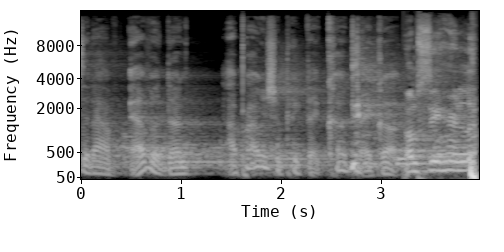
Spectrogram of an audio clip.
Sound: haha

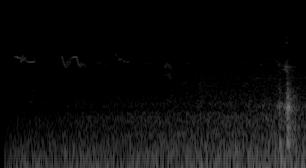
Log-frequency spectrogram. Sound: birds chirping

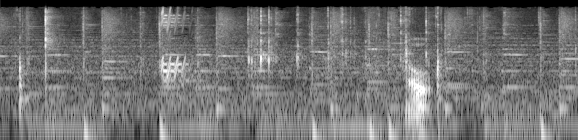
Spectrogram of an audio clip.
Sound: pinball bouncing sound

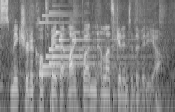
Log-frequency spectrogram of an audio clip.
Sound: graphic chimes

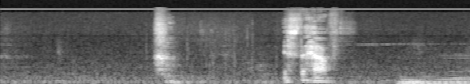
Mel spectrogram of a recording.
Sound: scoffs

